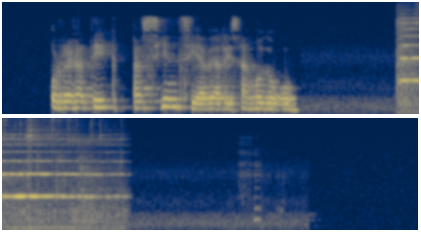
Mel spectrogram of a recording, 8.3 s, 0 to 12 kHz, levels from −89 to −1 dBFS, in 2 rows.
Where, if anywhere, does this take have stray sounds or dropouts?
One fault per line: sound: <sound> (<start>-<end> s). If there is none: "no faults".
sound: squeak (3.9-5.5 s)
sound: laugh (6.5-7.2 s)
